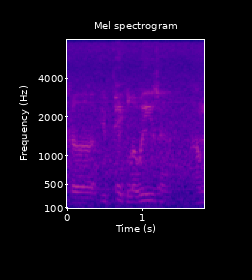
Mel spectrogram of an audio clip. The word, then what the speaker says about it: Luigi: By the way, I'm glad you pronounced it right because a lot of other folks be saying Luigi or Luigi. I be like, nah, Wow. Luigi.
